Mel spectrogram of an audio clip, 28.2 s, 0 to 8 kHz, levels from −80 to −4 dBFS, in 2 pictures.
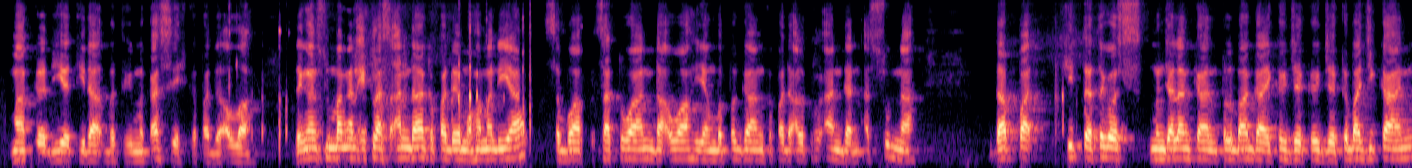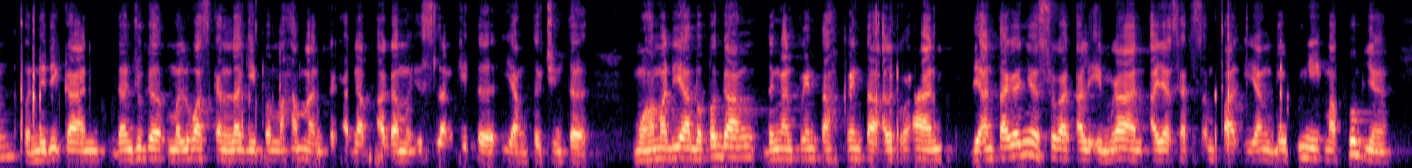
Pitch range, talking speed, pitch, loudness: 115-130 Hz, 120 wpm, 120 Hz, -17 LUFS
